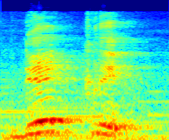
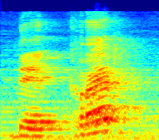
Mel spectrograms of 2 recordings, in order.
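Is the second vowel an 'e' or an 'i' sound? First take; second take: i; e. First: The second syllable has an 'i' vowel. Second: The second syllable has an 'e' vowel. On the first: This is the non-standard form. The speaker calls it wrong. "Dekrit ada I-nya, termasuk kata tidak baku ya" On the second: This is the standard form. The speaker calls it right. "Dekret pakai E, dekret itu kata baku"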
